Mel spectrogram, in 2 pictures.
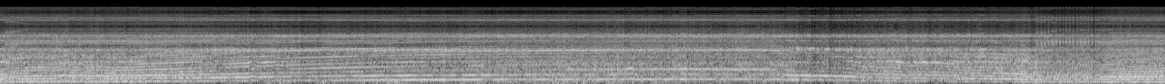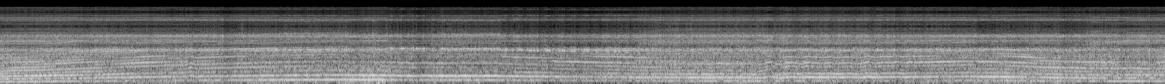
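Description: IAME 125cc TaG two-stroke kart engine at race pace, heard onboard. Its revs climb in long pulls and fall sharply off the throttle for corners: the deepest drop comes about eight to ten seconds in, with shorter drops around sixteen and twenty-one seconds.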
